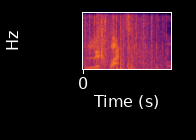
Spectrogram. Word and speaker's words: toit: Wait, apparently the roof in French is pronounced more like twat. So we're on Le Toit.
